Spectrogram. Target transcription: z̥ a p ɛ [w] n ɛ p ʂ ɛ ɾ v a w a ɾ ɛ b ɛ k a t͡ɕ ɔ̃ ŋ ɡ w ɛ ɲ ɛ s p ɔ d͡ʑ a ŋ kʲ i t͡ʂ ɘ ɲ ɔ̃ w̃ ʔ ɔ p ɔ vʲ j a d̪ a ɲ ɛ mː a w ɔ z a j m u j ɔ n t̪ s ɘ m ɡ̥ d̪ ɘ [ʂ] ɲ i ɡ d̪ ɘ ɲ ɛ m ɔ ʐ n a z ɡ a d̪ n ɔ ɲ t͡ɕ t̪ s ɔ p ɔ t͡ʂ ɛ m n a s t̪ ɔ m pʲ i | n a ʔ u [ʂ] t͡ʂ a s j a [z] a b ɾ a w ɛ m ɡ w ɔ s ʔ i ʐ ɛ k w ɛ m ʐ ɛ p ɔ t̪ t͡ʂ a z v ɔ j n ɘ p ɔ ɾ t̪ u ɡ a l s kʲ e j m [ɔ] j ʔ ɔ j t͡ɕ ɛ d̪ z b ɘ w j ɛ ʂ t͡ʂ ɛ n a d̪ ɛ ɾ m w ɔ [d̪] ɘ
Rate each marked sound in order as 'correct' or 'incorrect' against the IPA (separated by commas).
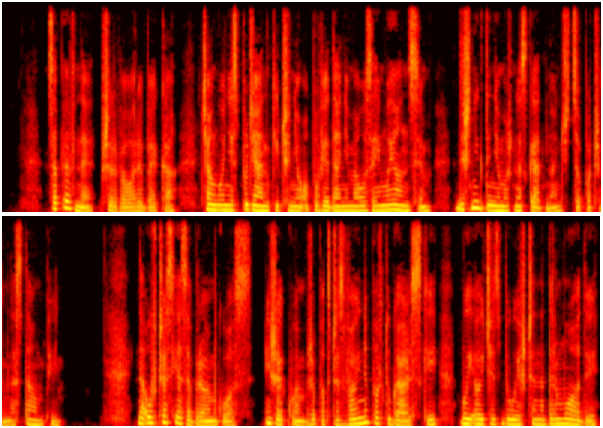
incorrect, correct, incorrect, correct, incorrect, correct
